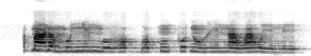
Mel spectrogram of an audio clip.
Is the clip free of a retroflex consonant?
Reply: yes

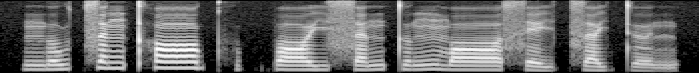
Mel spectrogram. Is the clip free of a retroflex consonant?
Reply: yes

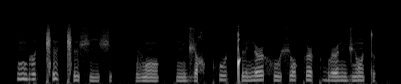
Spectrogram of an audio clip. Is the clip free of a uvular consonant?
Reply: no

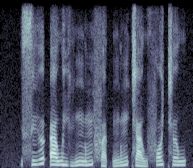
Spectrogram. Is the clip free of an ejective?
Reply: yes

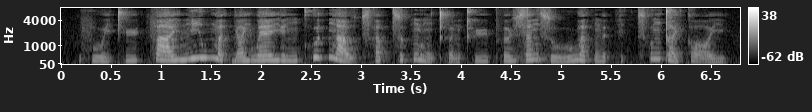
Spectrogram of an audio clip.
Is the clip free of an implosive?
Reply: yes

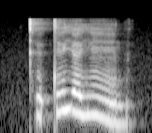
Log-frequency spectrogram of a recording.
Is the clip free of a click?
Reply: yes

